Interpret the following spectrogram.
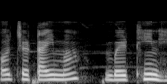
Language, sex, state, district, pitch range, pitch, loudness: Chhattisgarhi, female, Chhattisgarh, Raigarh, 210-235 Hz, 225 Hz, -14 LUFS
